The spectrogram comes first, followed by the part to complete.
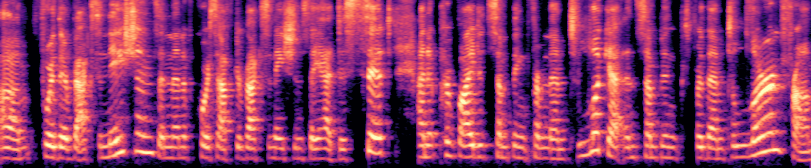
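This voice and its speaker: A woman with an American accent, medium pitch, lively intonation, and a fairly quick pace. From Los Angeles. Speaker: college administrator. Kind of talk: meeting presentation. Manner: fast.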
